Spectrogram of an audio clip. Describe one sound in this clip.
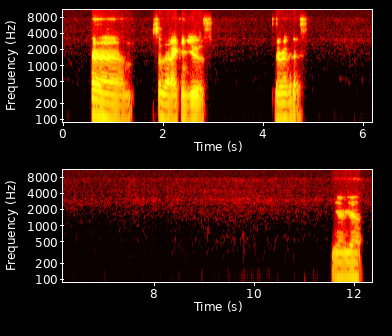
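A young man speaks calmly and closely into a microphone, in short phrases with pauses.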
